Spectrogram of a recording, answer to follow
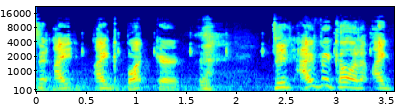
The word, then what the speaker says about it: Butker: Who knew that you pronounce it Ike Butker? I've been calling him Ike Bottinger for two seasons.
